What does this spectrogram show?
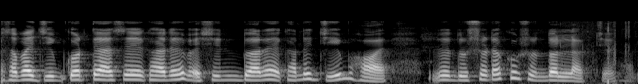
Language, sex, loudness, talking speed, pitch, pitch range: Bengali, female, -17 LUFS, 130 wpm, 210 Hz, 195-225 Hz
